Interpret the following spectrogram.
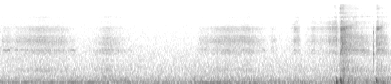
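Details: Lulu, a pet dog, snores while dreaming: soft, breathy, low rasping snores in slow rhythmic waves roughly every two seconds, ending with a couple of sharper snorts.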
